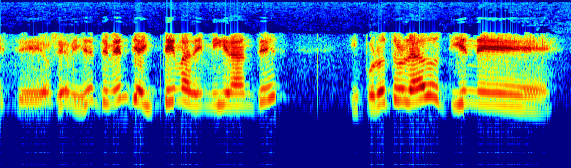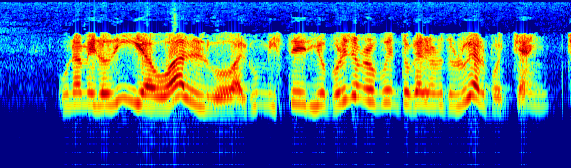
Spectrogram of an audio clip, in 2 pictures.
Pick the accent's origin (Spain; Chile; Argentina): Argentina; Berisso, Buenos Aires Province; los inmigrantes venían, como en mi pueblo, en Berisso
